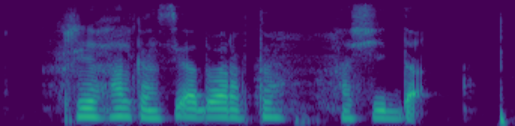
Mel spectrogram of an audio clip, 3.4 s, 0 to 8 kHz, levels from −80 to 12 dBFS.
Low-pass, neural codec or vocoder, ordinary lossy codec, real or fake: 7.2 kHz; none; none; real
